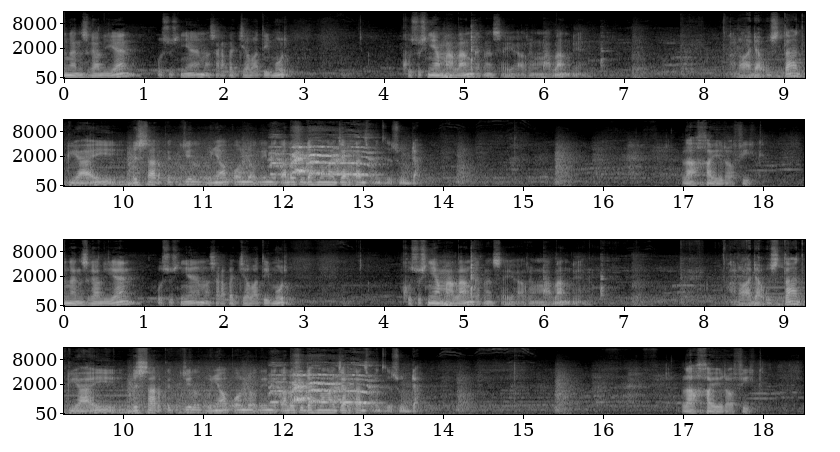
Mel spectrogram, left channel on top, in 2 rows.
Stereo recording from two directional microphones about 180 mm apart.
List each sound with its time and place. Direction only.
0.0 s speech: 15° left (ahead or behind)
4.2 s speech: 20° left (ahead or behind)
8.3 s speech: 15° left (ahead or behind)
17.0 s speech: 15° left (ahead or behind)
